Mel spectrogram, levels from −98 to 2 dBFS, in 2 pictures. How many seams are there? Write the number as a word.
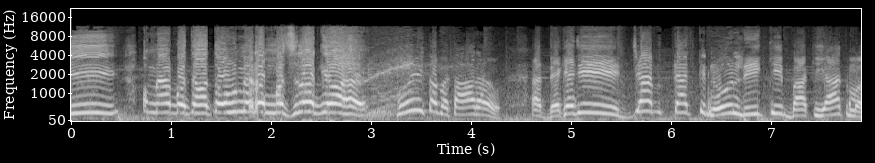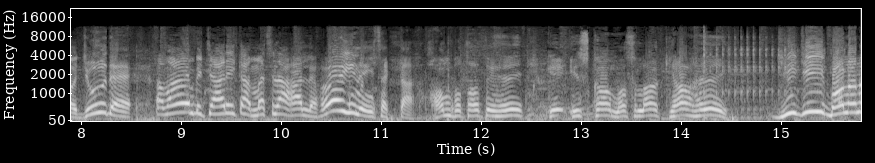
zero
